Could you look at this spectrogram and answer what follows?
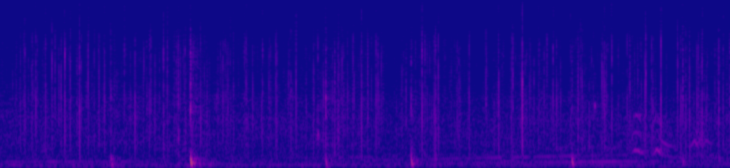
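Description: Faint dull thumps of a soccer ball being kicked and volleyed between two players, a handful of separate kicks, the loudest about two seconds in, over a light scattered ticking of raindrops.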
